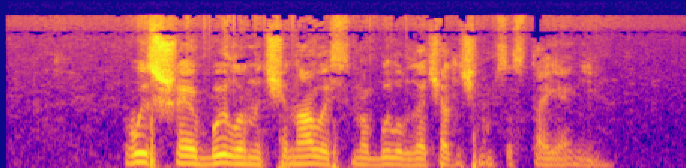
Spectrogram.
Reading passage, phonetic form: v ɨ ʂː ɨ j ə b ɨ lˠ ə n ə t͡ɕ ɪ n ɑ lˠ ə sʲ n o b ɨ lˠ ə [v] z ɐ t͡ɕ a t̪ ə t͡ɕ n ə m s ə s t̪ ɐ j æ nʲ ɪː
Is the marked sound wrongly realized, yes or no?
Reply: no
